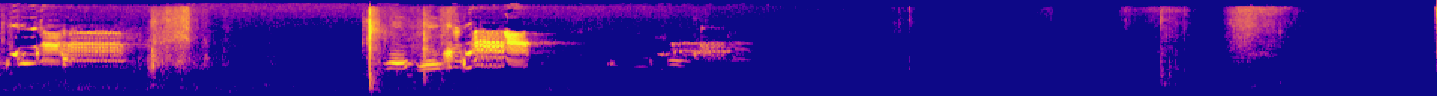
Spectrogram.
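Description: Red-winged Blackbird giving two bright phrases: clear introductory notes, then a harsh buzzy trill, with a few fainter chips after and otherwise quiet surroundings.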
